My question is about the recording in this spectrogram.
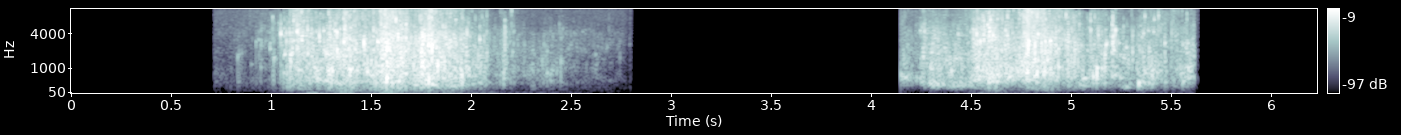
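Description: Water splash sound effect: two separate bursts of splashing water, each about a second and a half long, with dead silence between them. The second burst cuts off abruptly.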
